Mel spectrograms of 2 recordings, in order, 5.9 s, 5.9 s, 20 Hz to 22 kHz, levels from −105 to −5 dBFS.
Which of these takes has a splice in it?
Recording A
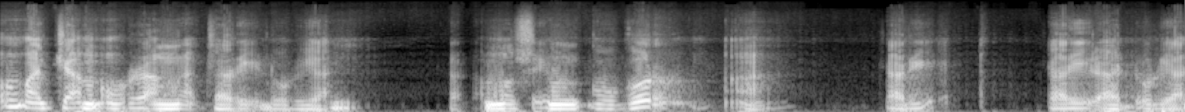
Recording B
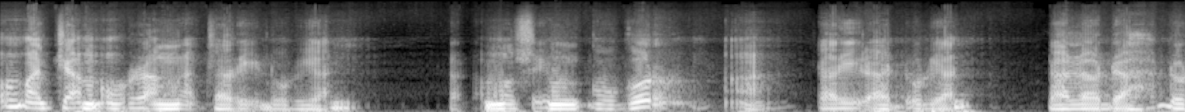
B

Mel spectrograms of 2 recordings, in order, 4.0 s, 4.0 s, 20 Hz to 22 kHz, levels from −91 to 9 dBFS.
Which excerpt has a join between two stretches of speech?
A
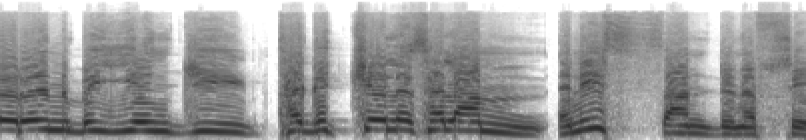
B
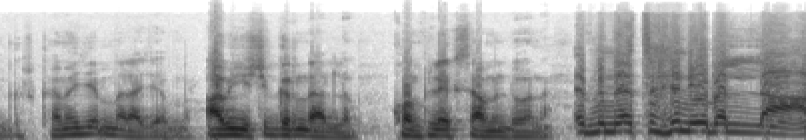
B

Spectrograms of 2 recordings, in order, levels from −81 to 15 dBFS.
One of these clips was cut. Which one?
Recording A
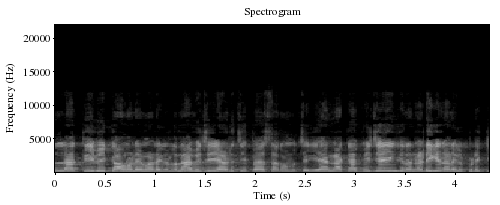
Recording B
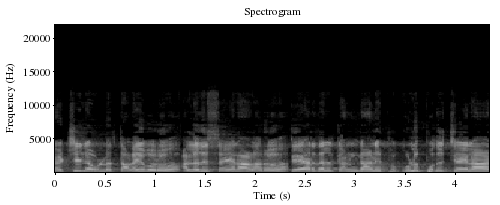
B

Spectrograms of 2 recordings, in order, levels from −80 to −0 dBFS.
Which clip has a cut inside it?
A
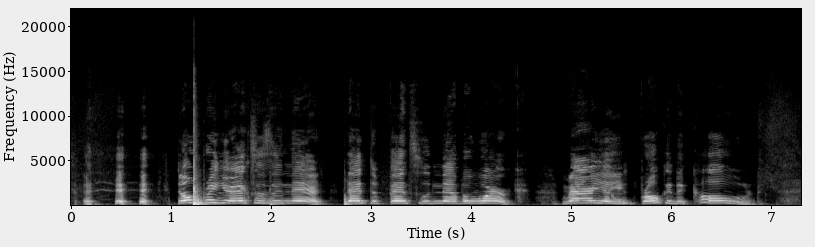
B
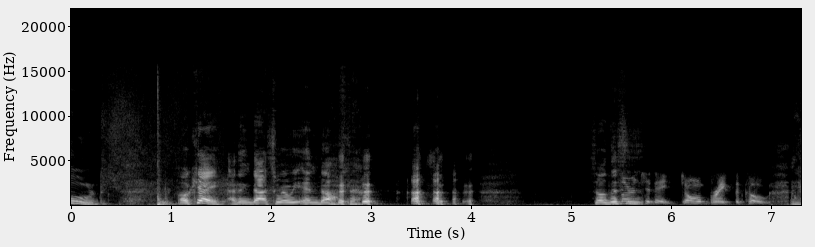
A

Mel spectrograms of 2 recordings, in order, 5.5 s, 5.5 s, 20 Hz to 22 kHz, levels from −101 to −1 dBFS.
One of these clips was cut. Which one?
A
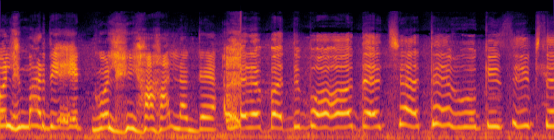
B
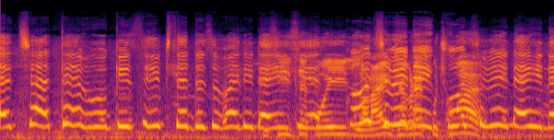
A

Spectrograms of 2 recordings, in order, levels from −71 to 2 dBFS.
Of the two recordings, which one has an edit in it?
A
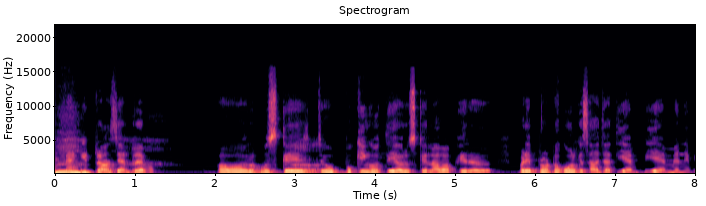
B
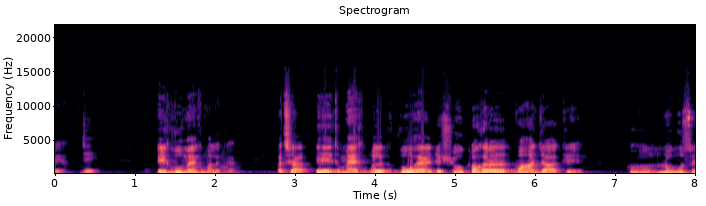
B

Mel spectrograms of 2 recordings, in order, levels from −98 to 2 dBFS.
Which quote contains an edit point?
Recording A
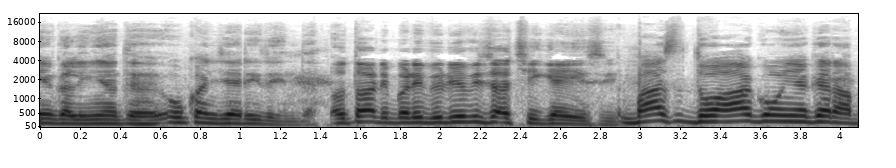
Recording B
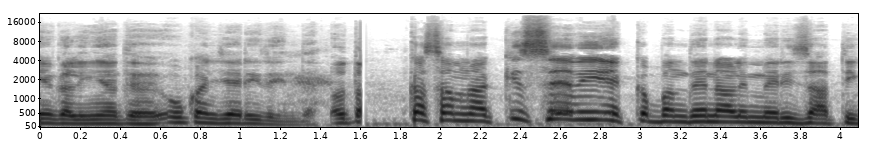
B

